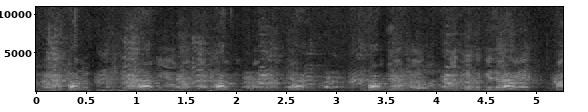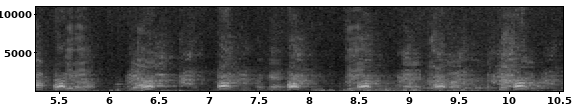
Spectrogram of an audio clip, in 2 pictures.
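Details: Sport dog at Vom Almere Dog Training Centre, described as fierce, barking in short harsh bursts about once a second, with people talking loudly over it throughout.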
